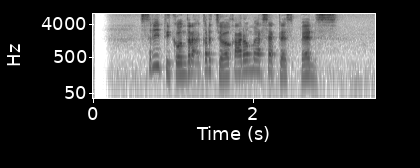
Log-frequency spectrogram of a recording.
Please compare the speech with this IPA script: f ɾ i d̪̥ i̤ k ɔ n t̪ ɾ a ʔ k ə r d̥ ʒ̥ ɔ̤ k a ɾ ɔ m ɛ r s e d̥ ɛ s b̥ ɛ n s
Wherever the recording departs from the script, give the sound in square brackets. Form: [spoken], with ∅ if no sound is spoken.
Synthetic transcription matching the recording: [s] ɾ i d̪̥ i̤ k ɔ n t̪ ɾ a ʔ k ə r d̥ ʒ̥ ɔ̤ k a ɾ [o] m ɛ r s e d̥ ɛ s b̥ ɛ n s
